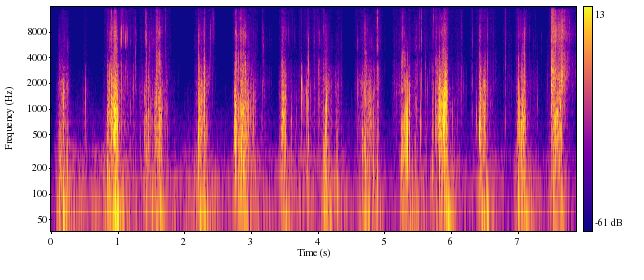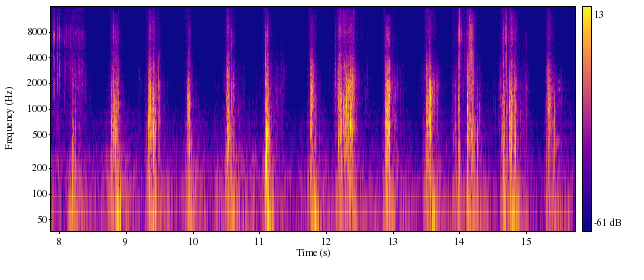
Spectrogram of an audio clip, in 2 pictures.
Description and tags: Me walking on gravel. Recorded with my Walkman Mp3 Player/Recorder. Simulated stereo, digitally enhanced.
